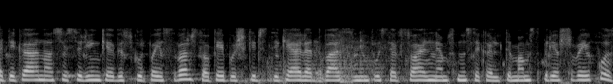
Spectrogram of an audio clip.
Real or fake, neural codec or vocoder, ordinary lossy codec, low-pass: fake; codec, 16 kHz, 4 kbps, FunCodec, trained on LibriTTS, 50 frames a second; Opus, 32 kbps; 5.4 kHz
